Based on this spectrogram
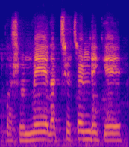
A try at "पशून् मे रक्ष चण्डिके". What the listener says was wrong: अत्र दीर्घ उकारस्य उच्चारणम् अथवा दीर्घ इकारस्य उच्चारणं भवान् सम्यक् न करोति। लक्ष्मीं यथा लक्ष्मीं है ना, पशून् में एवं करोतु।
